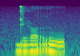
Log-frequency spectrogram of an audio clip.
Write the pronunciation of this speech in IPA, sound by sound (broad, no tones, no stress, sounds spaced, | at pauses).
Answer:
ɖ i ɭ ɔ r u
